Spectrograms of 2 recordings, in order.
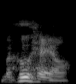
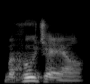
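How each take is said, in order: First: The middle consonant is an H sound. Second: The middle consonant is an English J sound. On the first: This is how the old name was probably said. The speaker calls it right. "I think it's pronounced like the like an H" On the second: This is how English speakers would read it. The speaker calls it wrong. "for us English speakers, we would say Mahujael"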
